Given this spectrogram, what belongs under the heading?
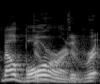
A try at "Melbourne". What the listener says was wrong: The R is irrelevant. It's silent and irrelevant.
